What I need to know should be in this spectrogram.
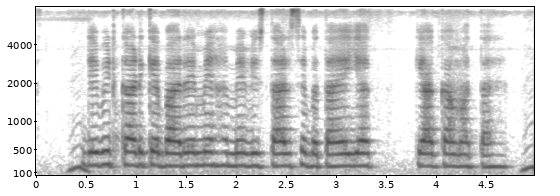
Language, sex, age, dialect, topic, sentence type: Hindi, female, 18-24, Marwari Dhudhari, banking, question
